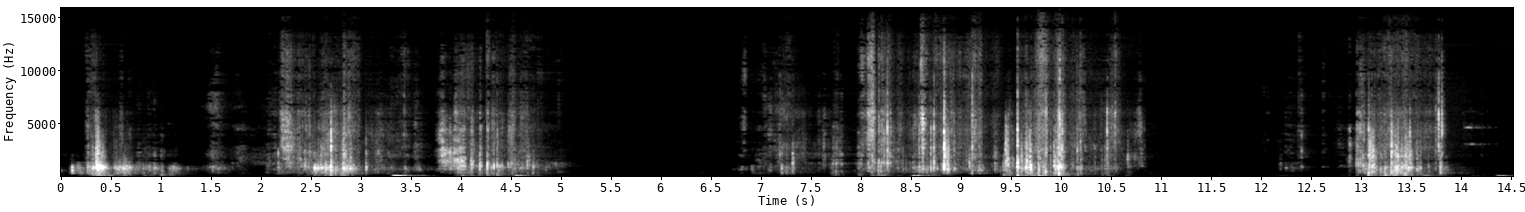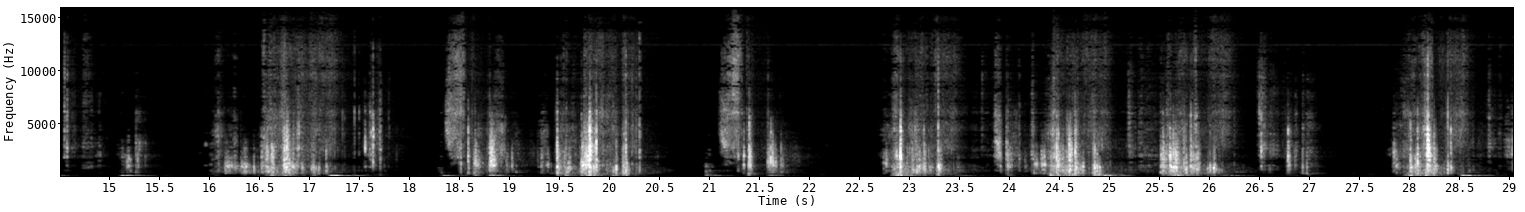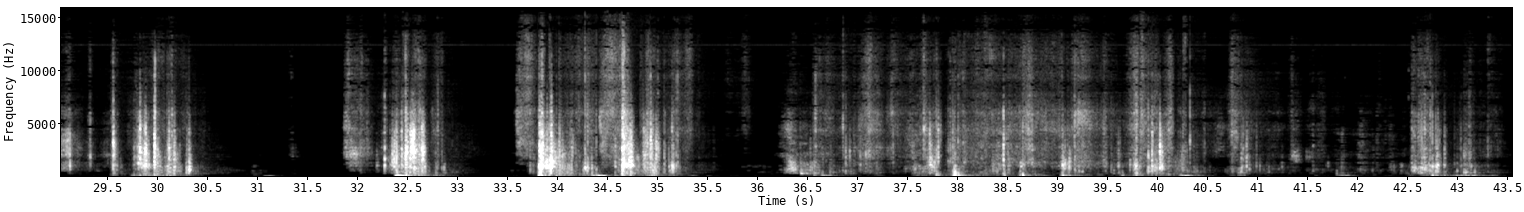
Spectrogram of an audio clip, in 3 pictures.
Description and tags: Leafing through paper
